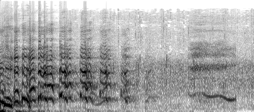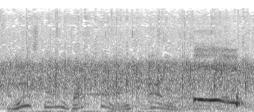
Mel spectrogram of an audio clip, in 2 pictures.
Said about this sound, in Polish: Tutaj też wrzucę fanfary.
